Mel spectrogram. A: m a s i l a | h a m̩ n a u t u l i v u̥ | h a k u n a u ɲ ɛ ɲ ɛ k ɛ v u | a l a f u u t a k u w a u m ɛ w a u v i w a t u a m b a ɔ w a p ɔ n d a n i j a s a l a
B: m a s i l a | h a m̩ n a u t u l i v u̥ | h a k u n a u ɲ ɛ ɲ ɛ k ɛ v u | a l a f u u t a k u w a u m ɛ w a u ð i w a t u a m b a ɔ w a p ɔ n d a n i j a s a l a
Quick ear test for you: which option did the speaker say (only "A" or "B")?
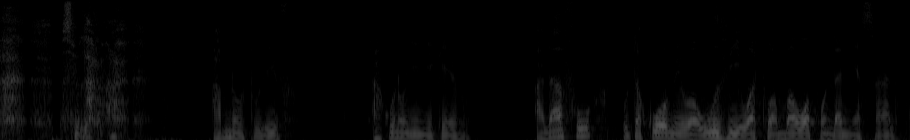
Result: B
